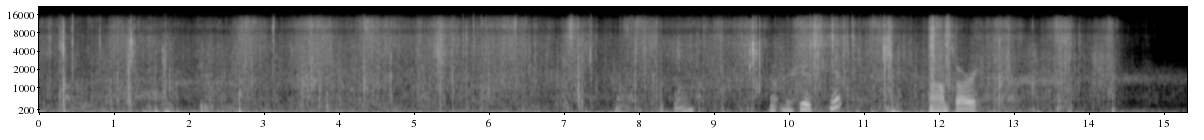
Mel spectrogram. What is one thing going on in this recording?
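Dry grass rustles and crackles underfoot as someone walks.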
